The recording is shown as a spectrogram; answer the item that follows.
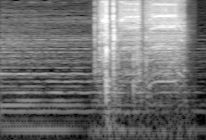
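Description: A song's closing chord held under a camera shutter sound effect: about a second in, a sharp click followed by a brief rasping burst, lasting under a second, after which the music drops away.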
